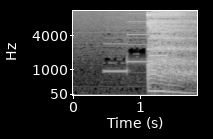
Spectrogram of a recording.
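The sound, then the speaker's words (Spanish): Steady electronic telephone tones, one pitch stepping up to a higher beep, as a call is dialed to a phone number in Spain, then cut off by a sudden loud, noisy burst of sound. “Lo voy a llamar por última vez.”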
